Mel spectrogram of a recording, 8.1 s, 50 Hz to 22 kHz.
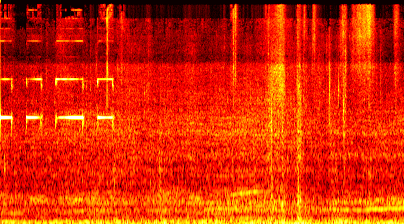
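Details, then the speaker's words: GAZelle Next with newly installed Evotech 2.7 engine, moving off; dull thumps through the body, also hitting hard on start-up and shutdown. Cause: left-side cab-to-frame mount with one bolt missing. "стук отдает очень сильно на кузов не знаю на камеру будет слышно нет когда глушишь один стук запускающие еще раз то есть при запуске и когда глушит двигатель очень сильно бьет в кузов"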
